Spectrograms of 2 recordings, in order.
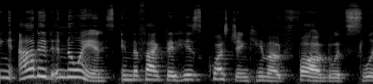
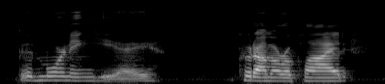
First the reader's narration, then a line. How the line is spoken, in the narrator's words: his own voice rasping and weak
